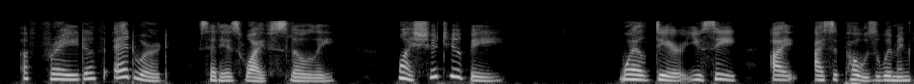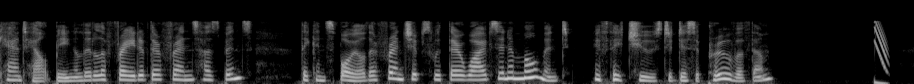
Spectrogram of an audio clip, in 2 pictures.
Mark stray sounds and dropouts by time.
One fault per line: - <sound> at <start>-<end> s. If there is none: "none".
- chirp at 17.9-18.0 s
